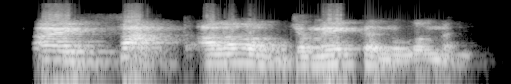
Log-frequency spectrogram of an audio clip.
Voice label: fuck jamaican lady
